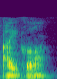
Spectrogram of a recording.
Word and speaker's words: Eichel: Eichel is how you say it? Jack Eichel, yes. It's a word with consonants that don't look like they should be there. Yes, Jack Eichel. Eichel.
